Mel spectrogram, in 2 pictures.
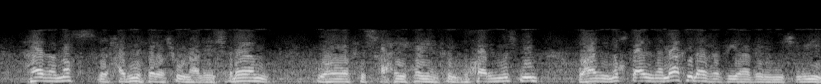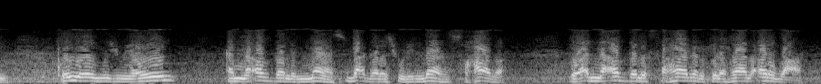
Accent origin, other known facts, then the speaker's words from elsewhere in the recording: Syria; اسمح لي نصف الكلام يقولون عندنا في الشام ما عليه جواب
